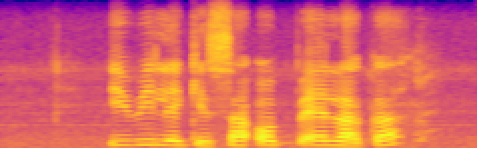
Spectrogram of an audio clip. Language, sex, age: Northern Sotho, female, 21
